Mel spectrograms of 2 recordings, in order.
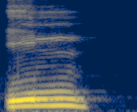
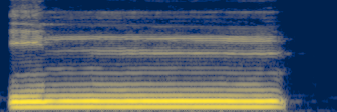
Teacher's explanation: حمزہ نون زیر ان، نون مشدد ہے، اس کو غنے کے ساتھ پڑھیں گے۔ اس کو ان اس طرح نہیں پڑھیں گے، اس کو پڑھیں گے ان۔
